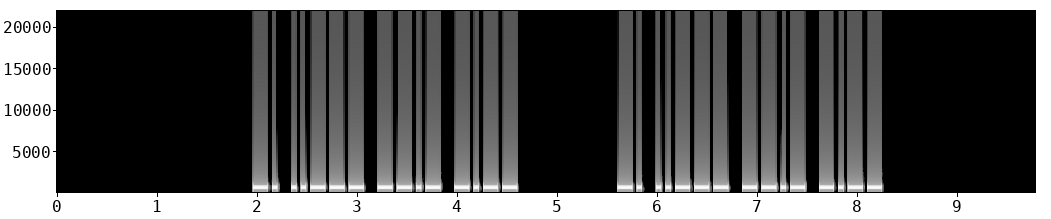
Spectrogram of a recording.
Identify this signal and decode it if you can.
Morse code, heard as a keyed tone, about 25 wpm, 700 Hz. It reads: N2QY N2QY
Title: USA Call Signs - 4 Characters - Repeated 2x - 25wpm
